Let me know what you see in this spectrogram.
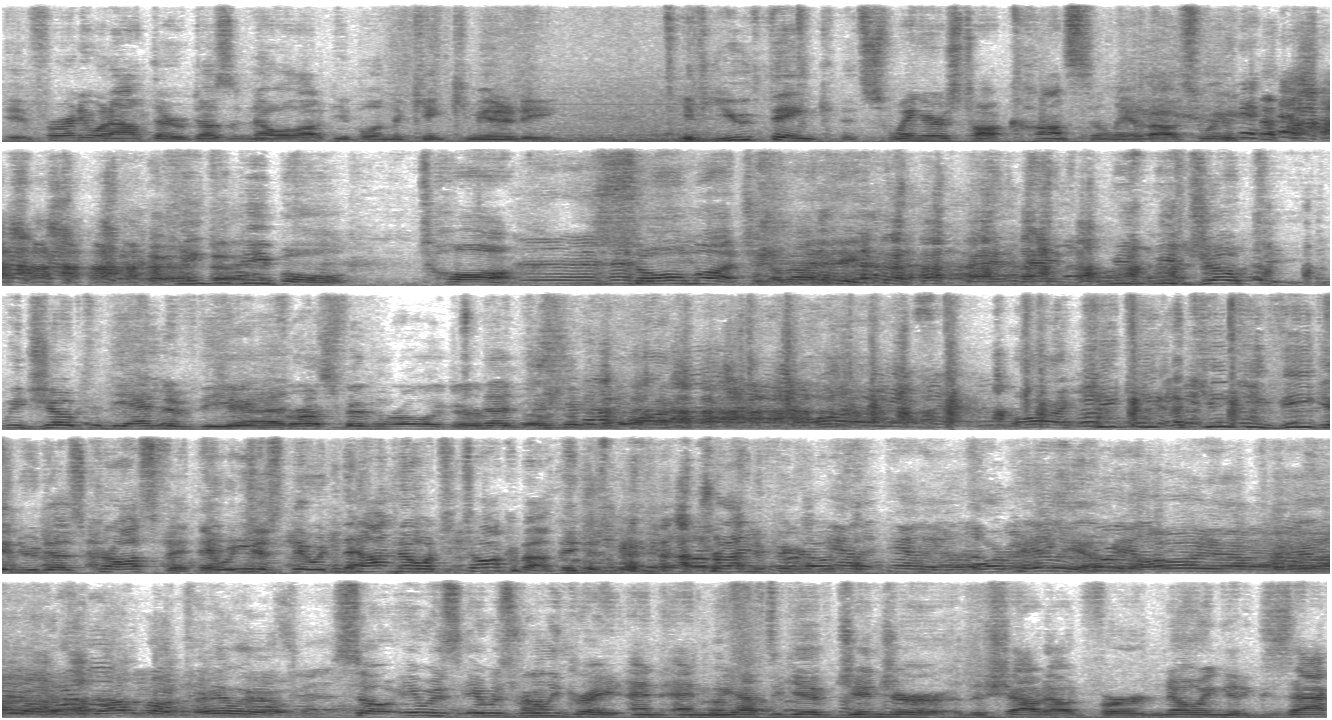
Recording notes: Live From Desire. As well as a couple dozen other sexy naked people, for an open-mic discussion group towards the end of our amazing week at Desire. Other than inserting a couple commercial breaks, this is completely unedited.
